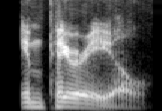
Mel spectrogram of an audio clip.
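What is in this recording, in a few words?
"imperial", American English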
